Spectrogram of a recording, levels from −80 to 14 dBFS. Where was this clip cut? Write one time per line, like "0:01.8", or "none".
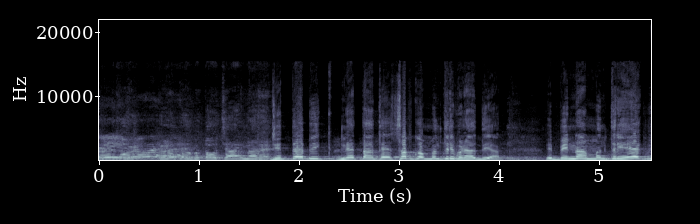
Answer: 0:01.6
